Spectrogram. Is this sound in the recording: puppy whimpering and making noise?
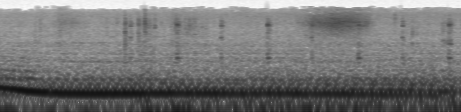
no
